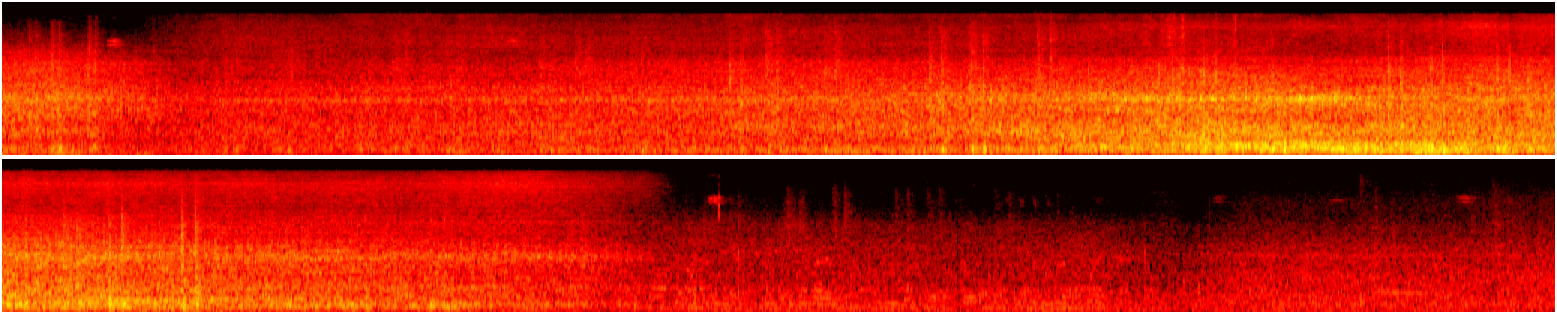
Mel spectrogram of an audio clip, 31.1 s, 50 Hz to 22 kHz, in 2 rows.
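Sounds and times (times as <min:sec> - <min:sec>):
miniature train passing: 0:00.0 - 0:31.0
wheels clicking over rail joints: 0:02.2 - 0:20.2.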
